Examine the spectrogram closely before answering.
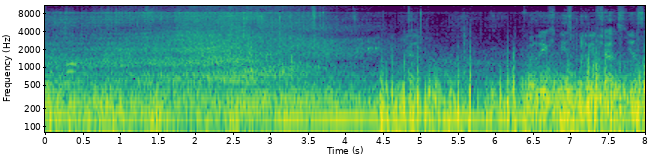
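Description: A pickup truck drives along an asphalt road and passes close by.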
